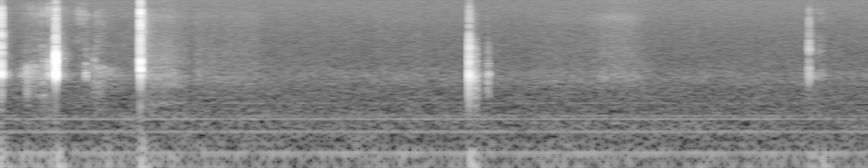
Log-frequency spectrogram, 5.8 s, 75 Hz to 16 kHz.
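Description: Pen tips, one dark and one blue, tap the black plastic lid and top of a hollow round canister. Four sharp, dry clicks ring briefly around 1.5 kHz, with bright edges and softer taps between them. A faint, steady low hum sits underneath.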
